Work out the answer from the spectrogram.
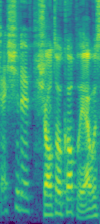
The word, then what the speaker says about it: Sharlto: I think because in my brain it's like an S name, but when I said it out loud, it sounded like a CH. CH. Yeah, like Charlie Chaplin. But anyway, Sharlto Copley is the actor I'm thinking of.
